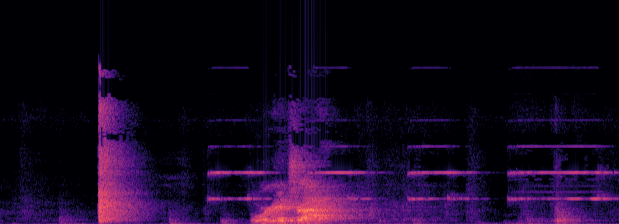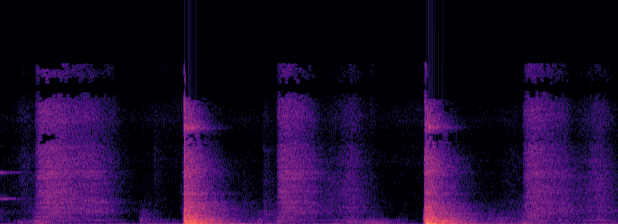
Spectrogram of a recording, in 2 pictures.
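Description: Heavy weight plates clank and thud onto a bar and the floor.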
